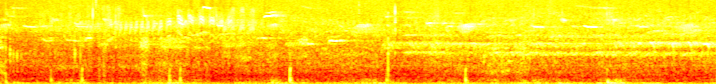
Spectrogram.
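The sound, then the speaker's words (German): Laughing call of a green woodpecker, a quick run of repeated ringing notes, mixed with other bird calls. “Der Grünspecht lacht uns wieder mal aus.”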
